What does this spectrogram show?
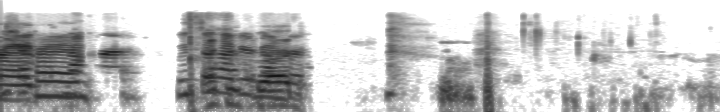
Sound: chuckles

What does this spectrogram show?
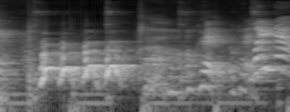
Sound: gorilla barking

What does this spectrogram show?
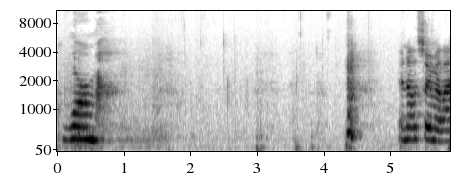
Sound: sound of hand pushing petticoat in starchwater

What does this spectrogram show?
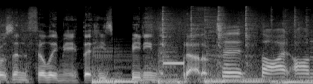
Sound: beeping

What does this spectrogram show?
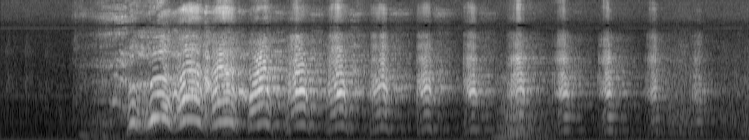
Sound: cackling

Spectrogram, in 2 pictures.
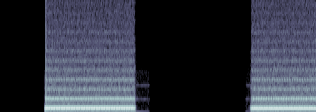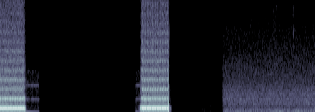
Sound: dial Tone

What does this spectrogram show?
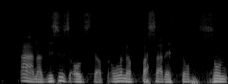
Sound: speaking in foreign language

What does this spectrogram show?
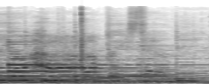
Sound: door locked

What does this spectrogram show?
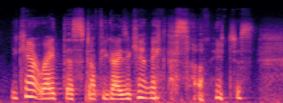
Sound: laughs

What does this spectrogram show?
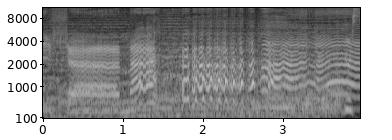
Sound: Creepy Hojo laugh

